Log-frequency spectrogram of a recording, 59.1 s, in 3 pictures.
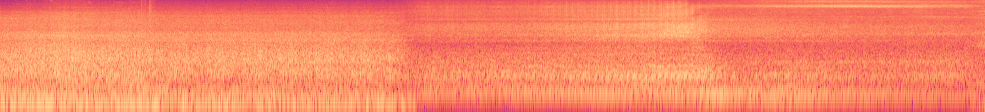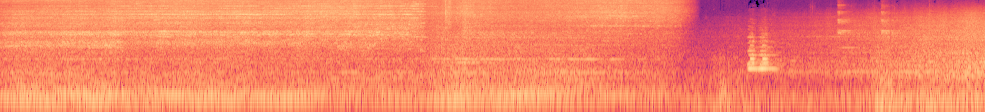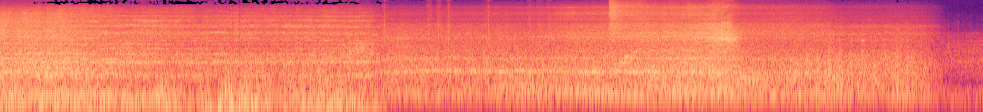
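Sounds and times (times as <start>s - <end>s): wheel-on-rail rumble and clatter: 0.0s - 8.4s, 35.7s - 58.7s
diesel locomotives running: 0.0s - 59.0s
train horn blast: 19.4s - 32.8s, 34.6s - 35.7s
high-pitched wheel squeal: 19.4s - 33.5s.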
